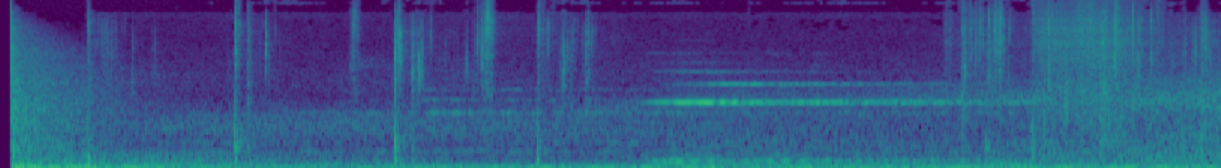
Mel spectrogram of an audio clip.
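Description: Dark, ominous film score: a deep rumbling drone that opens with a sudden hit, with scattered sharp clicks and a held high tone coming in about halfway through.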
